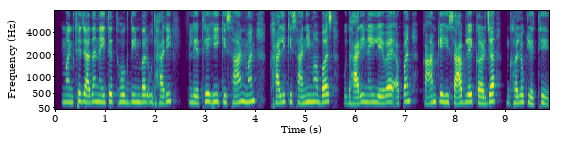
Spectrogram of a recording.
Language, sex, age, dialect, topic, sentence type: Chhattisgarhi, female, 25-30, Western/Budati/Khatahi, banking, statement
